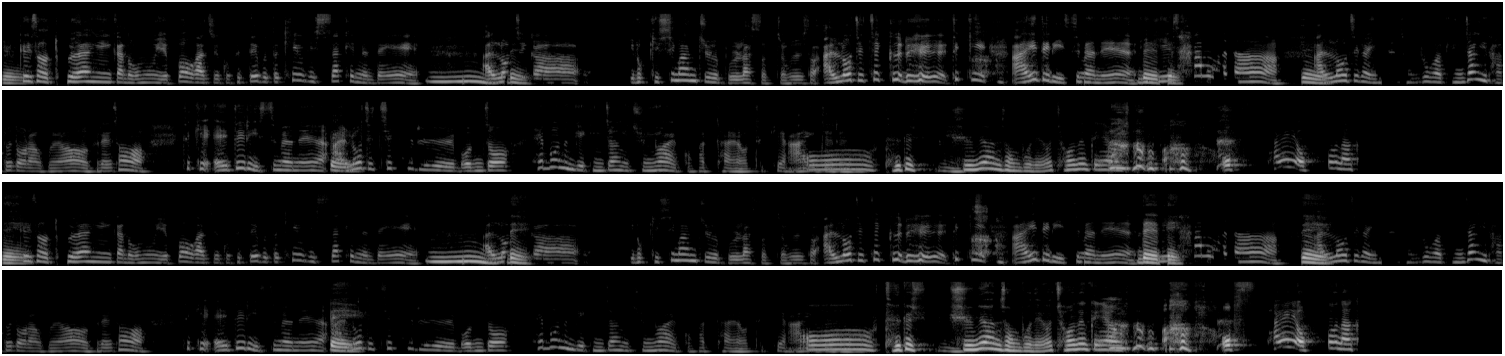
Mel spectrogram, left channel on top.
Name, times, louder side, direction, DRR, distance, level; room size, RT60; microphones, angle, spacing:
voice 1, 0.2-4.2 4.8-5.8 6.3-12.9 13.1-23.7 24.4-24.7 26.1-26.7 27.2-27.3, left 3 dB, 50° left, 0.8 m, -38 dB
voice 2, 4.2-5.3 9.7-9.9 11.4-11.8 13.0-13.3 18.3-18.6 23.1-24.3 24.5-26.2 26.7-27.5 27.7-28.6, right 5 dB, 65° right, 0.4 m, -30 dB
head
